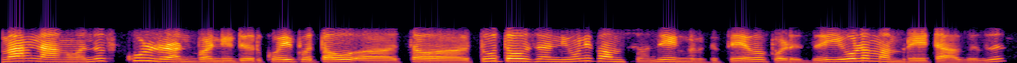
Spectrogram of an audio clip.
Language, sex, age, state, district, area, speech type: Tamil, female, 18-30, Tamil Nadu, Vellore, urban, conversation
